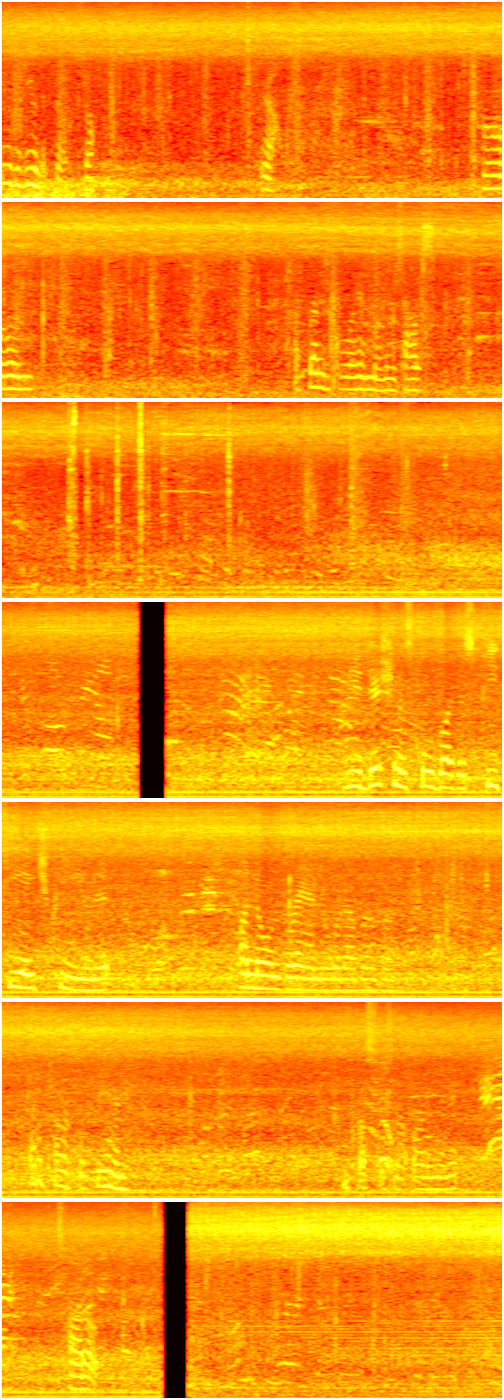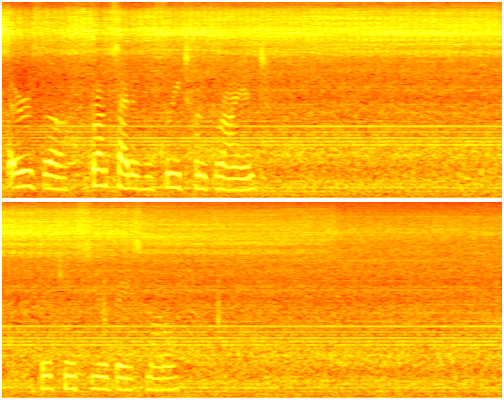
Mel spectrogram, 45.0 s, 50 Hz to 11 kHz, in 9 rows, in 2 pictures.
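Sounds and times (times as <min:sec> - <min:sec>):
air conditioner humming: 0:00.0 - 0:45.0
insects chorus: 0:00.0 - 0:45.0.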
